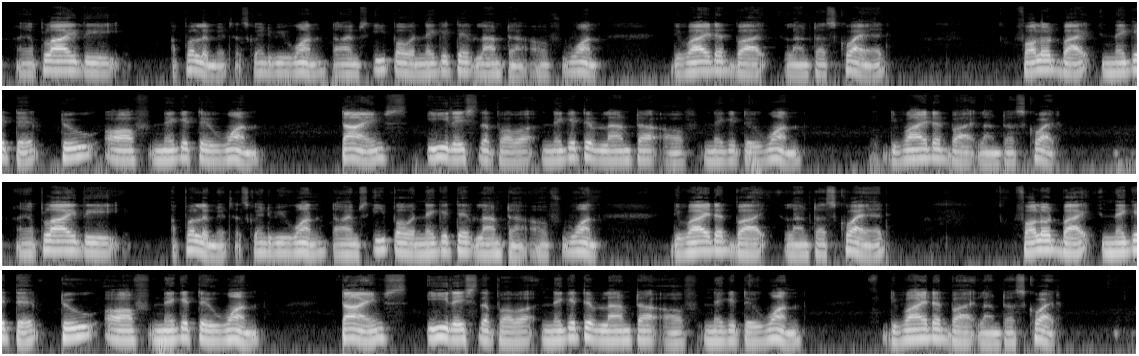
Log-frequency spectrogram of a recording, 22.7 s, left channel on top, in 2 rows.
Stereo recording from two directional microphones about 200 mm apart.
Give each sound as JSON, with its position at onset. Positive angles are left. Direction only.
{"t": 0.1, "sound": "speech", "side_deg": -25}
{"t": 10.1, "sound": "speech", "side_deg": -30}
